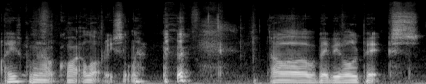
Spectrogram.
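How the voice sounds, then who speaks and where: A man's voice: low voice, moderate pace, darkish tone, a little hiss or hum. A man hosting his channel, chatting casually and talking himself through each step as he opens card packs at his desk. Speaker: channel host. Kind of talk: casual commentary while opening card packs.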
